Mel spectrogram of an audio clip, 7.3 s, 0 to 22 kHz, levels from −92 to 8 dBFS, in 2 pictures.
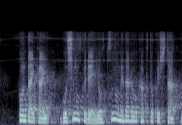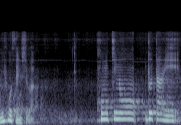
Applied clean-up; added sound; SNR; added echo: neural separator model SepFormer DNS4.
